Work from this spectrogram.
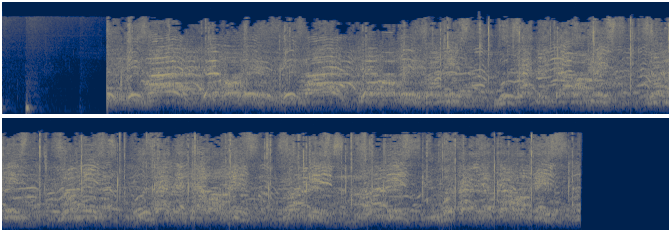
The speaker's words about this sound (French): la séquence de la manifestation parisienne hier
